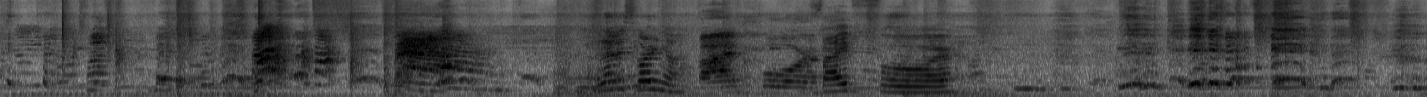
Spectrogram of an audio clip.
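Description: A boy laughs and shouts playfully.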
